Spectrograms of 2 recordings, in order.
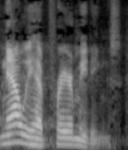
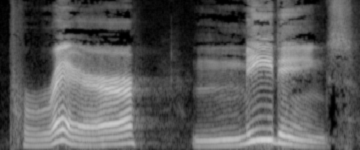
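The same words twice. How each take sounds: First: Said in the usual way. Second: PRAYER MEETINGS stretched long, word by word; slow, weighty stretch on each word of "prayer meetings"; drawn-out emphasis. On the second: Acted. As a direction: drag out "prayer" and "meetings" heavily. Contrasting long prayer meetings with today's.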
